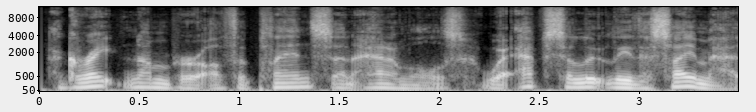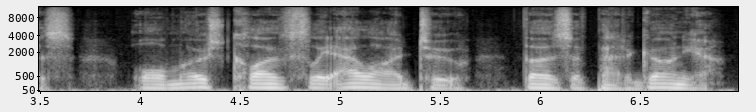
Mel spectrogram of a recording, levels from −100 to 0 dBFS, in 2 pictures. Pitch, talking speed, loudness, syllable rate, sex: 110 Hz, 180 wpm, -19 LUFS, 5.8 syllables/s, male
